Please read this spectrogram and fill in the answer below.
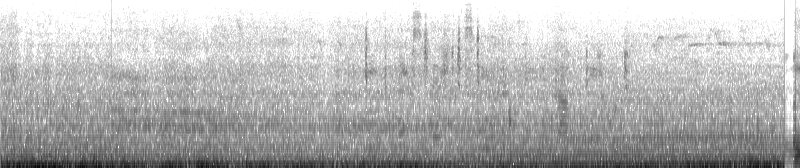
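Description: A motorbike running as it is ridden along a road, with a steady low rumble of engine and wind buffeting across the microphone. The sound cuts off abruptly just before the end.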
